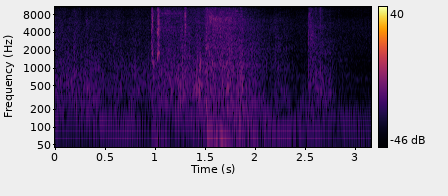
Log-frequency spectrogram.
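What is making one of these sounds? A car lands with a heavy thud.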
